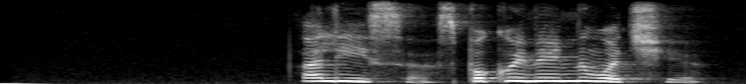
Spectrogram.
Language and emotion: Russian, positive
